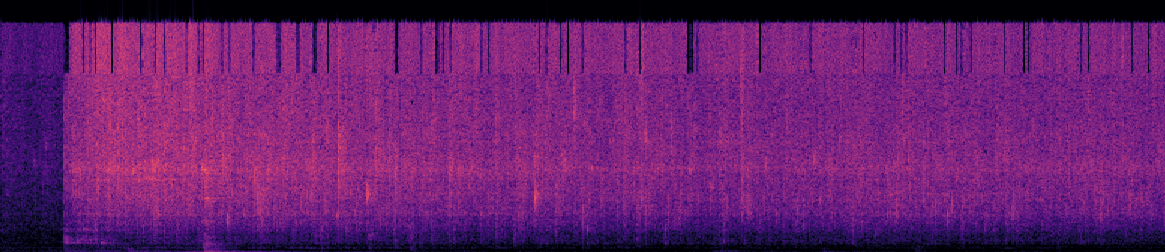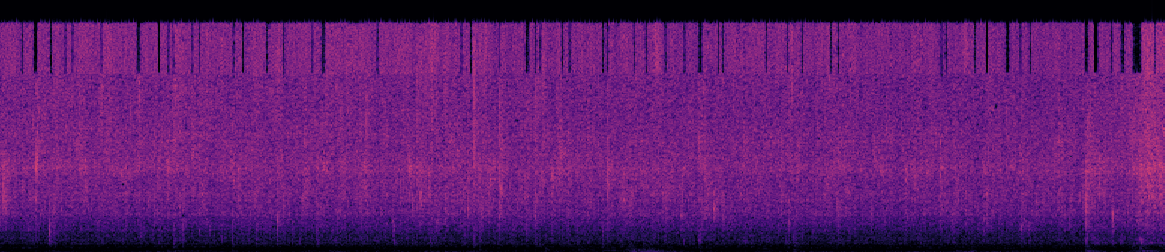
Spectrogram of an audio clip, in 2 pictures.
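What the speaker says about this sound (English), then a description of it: "Now we will add our onion to this." Onion is added to chilies frying in a pan, and a sudden loud burst of sizzling gives way to a dense, rain-like crackle that holds steady, with occasional soft spatula knocks.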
